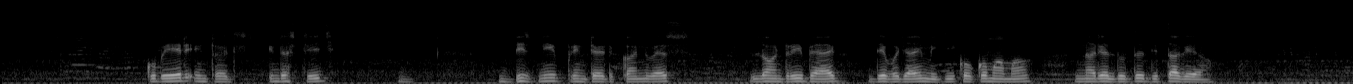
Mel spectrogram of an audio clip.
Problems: constant background noise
